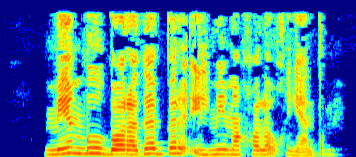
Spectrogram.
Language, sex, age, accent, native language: Uzbek, female, under 19, Toshkent shahri, Uzbek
